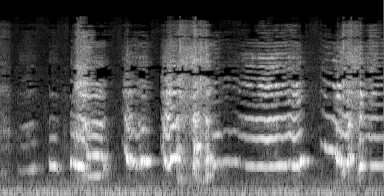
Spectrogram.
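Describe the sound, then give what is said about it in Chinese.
A person crying hard, with high, wavering voiced wails and sobs broken by short gasps, loud and without talk. “你就别哭了，你这一哭我心更乱了”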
